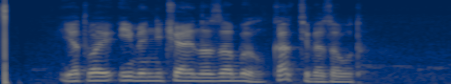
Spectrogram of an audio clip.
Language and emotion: Russian, neutral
